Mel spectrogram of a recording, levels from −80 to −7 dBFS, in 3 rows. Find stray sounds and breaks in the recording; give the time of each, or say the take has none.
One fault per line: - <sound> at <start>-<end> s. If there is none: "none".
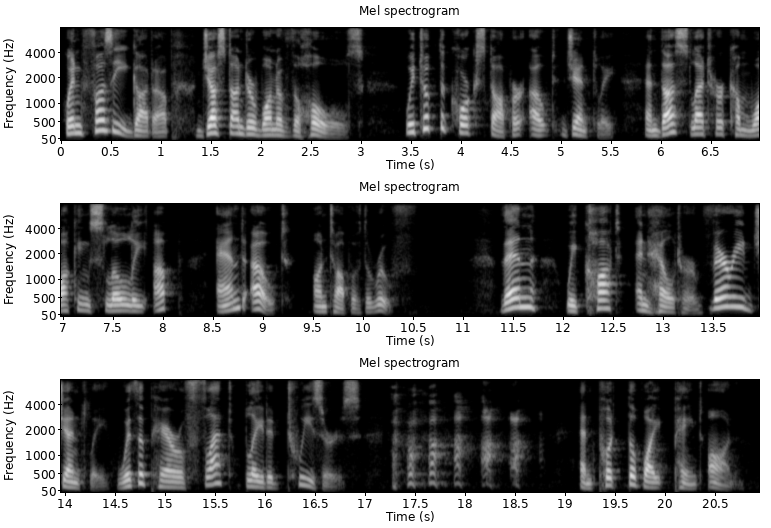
- laugh at 17.3-18.8 s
